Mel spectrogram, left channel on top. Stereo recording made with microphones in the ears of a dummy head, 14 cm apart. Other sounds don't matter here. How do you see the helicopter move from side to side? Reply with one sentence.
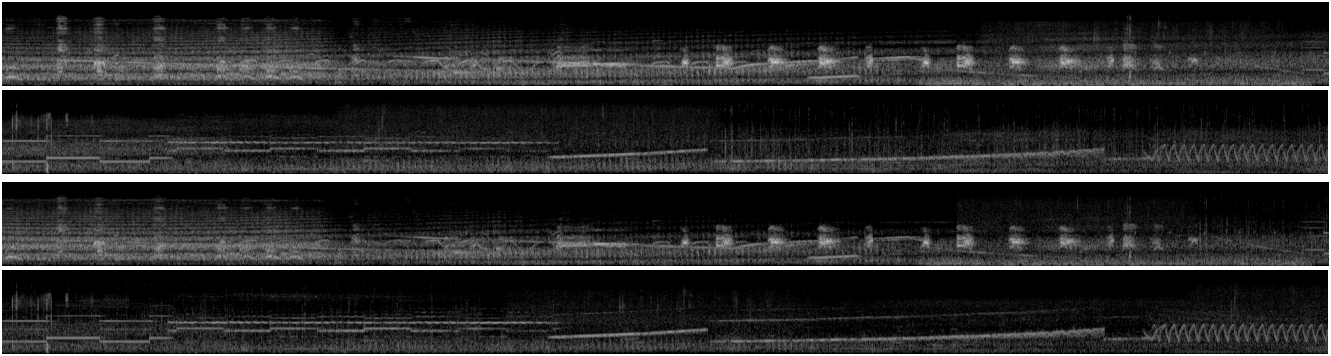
In this clip you hear the helicopter move to the left.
